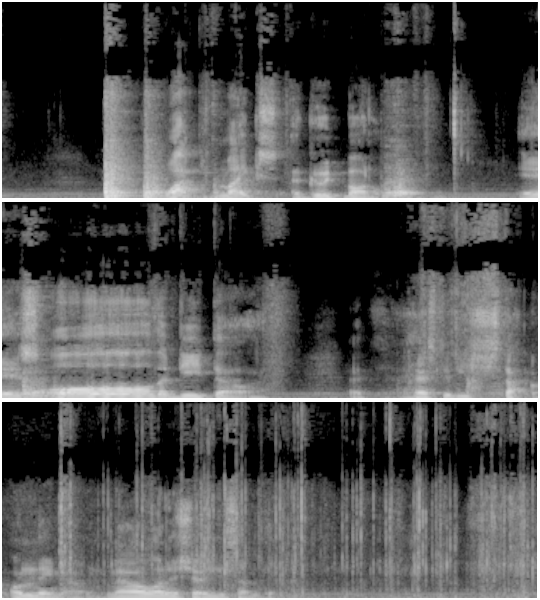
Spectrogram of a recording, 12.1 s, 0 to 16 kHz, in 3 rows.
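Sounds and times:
faint rustling and handling: 7.0s - 12.0s.

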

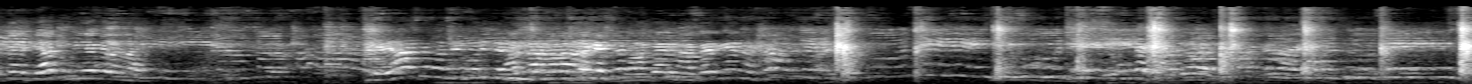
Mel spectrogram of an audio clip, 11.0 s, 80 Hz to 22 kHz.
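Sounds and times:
women singing or calling: 0.0s - 11.0s
people clapping in rhythm: 2.2s - 4.5s, 5.7s - 11.0s.

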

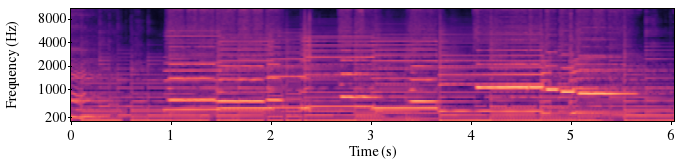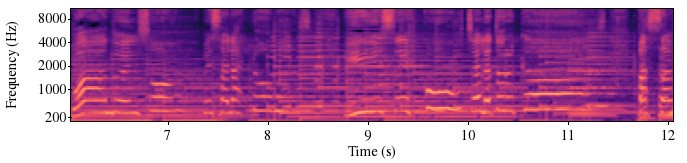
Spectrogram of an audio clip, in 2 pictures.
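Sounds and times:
acoustic guitar accompaniment: 0.0s - 12.0s
steady bass line: 0.9s - 5.7s
piano accordion melody: 0.9s - 5.8s, 8.0s - 11.9s.

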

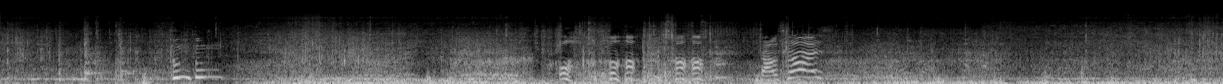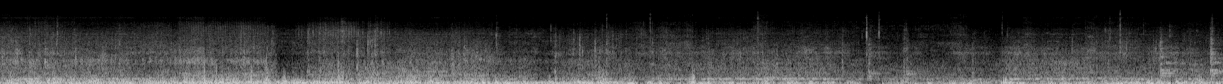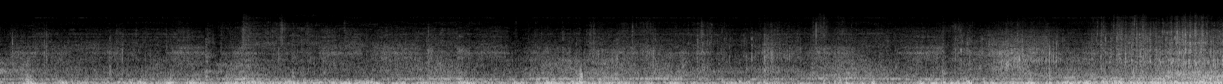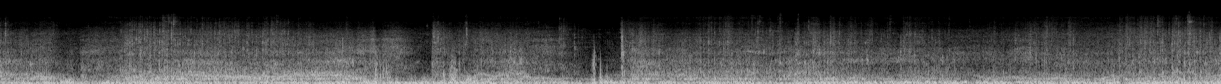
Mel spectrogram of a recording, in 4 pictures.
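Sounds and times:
bike rattling over bumps: 0.0s - 48.9s
tyre noise on dirt: 0.0s - 48.9s
wind rumbling over microphone: 0.0s - 48.9s.

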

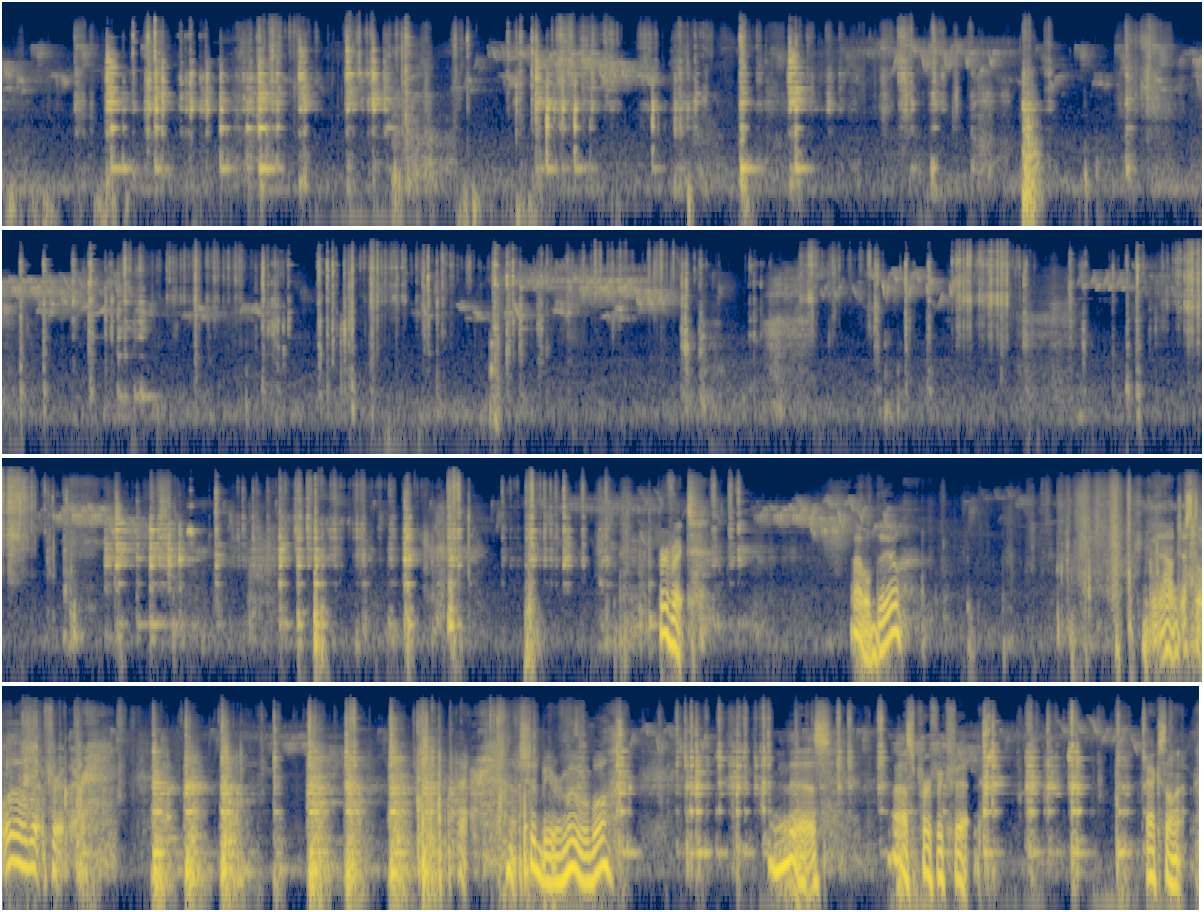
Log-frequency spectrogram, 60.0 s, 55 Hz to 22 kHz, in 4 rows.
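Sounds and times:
birds chirping: 0.0s - 59.9s
metal grates clanking and scraping: 0.9s - 5.4s, 6.4s - 11.9s, 30.7s - 39.4s, 43.4s - 59.9s.

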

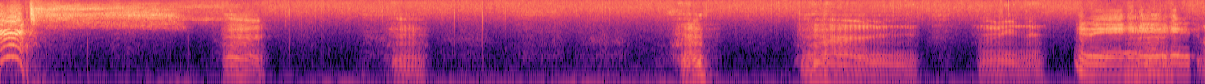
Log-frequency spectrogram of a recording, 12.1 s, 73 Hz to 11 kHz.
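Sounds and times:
long hiss: 0.0s - 12.0s.

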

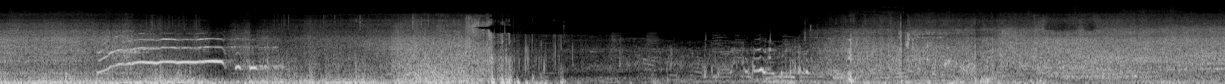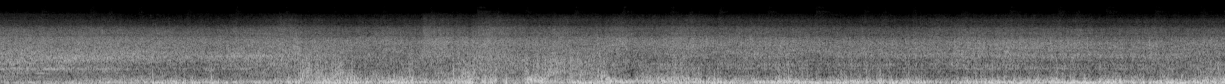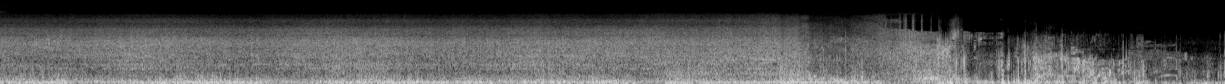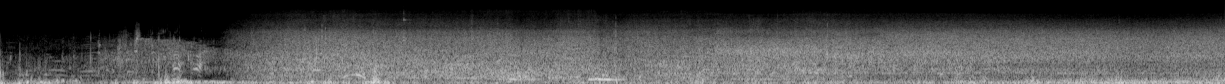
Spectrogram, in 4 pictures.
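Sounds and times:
water rushing in slide tube: 0.0s - 5.7s, 7.1s - 49.0s
wind on microphone: 0.0s - 49.0s.

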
